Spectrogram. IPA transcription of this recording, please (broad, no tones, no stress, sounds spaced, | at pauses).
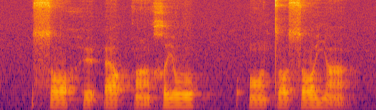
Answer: s ɔ h ʏ ʔ æ q æ̃ χ j o | ʔ ɔ̃ t ɔ s ɔ j ã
